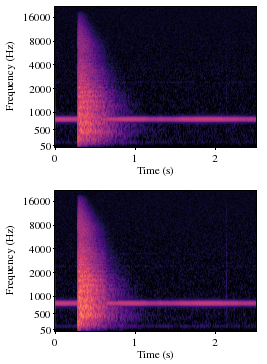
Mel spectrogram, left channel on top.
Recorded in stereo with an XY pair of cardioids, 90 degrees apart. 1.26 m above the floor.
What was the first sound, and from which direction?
A gunshot, 40° right.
